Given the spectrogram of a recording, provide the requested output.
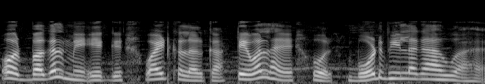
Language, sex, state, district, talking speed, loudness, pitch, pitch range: Hindi, female, Jharkhand, Garhwa, 185 wpm, -17 LUFS, 215 Hz, 185-255 Hz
